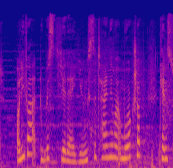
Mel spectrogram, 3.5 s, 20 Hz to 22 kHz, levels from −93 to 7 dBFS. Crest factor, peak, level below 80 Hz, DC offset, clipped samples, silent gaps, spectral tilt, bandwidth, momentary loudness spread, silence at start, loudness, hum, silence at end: 16 dB; -12 dBFS; -50 dBFS; under 0.1%; under 0.1%; none; -5.5 dB/octave; 15.5 kHz; 7 LU; 0 s; -29 LUFS; none; 0 s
